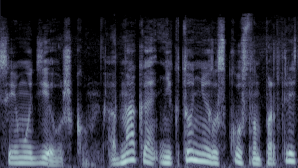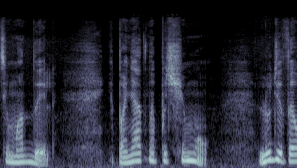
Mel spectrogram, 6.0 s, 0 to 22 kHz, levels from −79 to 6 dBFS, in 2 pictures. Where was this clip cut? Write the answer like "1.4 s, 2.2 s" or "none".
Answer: 2.1 s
